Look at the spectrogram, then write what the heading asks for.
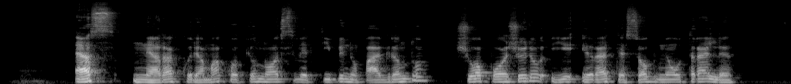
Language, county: Lithuanian, Šiauliai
